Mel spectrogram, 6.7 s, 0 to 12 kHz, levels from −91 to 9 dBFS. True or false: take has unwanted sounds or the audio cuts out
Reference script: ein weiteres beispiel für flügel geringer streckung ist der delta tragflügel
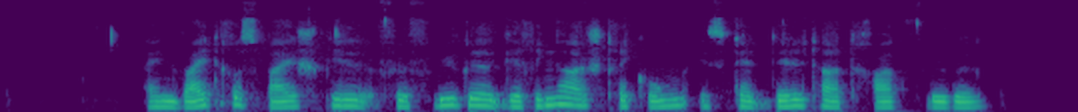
false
